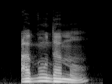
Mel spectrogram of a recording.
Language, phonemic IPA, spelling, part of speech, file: French, /a.bɔ̃.da.mɑ̃/, abondamment, adverb, Fr-abondamment.ogg
- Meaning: abundantly, copiously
